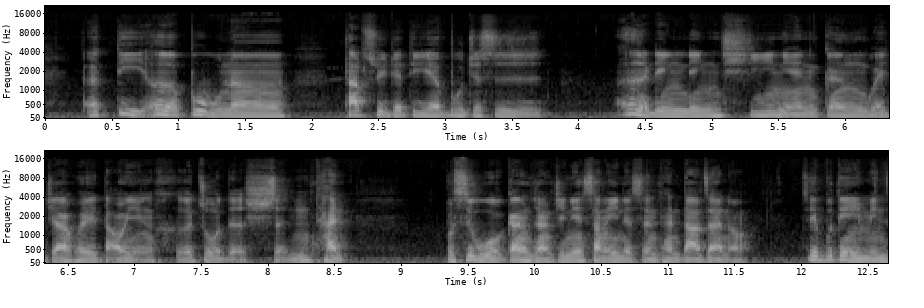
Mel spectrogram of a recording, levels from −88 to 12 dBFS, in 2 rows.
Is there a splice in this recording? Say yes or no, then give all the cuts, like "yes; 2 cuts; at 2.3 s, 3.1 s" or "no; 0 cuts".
no; 0 cuts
